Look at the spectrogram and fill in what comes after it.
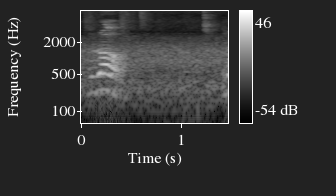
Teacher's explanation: র, র, রকে বলা হচ্ছে কি দেখো র, র উচ্চারণ করার সময় কি বলা হচ্ছে র, র উচ্চারণ করার সময় এটাকে বলা হচ্ছে কম্পন জাত ধ্বনি, কারণ এটা বলার সময় কি হবে, জিহ্বার অগ্রভাগ কম্পিত হয় বলে একে বলা হচ্ছে কম্পিত ধ্বনি। তাহলে রকে বলা হচ্ছে কি কম্পিত ধ্বনি।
